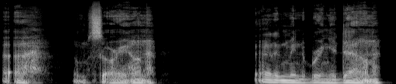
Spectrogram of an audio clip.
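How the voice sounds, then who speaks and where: A man's voice: very deep voice, a little slow, slightly rough, no room sound, clean studio sound, pitched below the performer's own voice, exaggerated voice. A man voicing a mild, befuddled middle-aged husband and father in a fantasy audiobook, hesitant and earnest. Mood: overwhelmed, apologetic. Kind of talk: dramatic audiobook character dialogue.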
